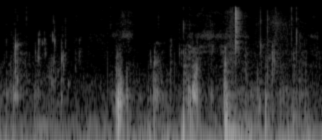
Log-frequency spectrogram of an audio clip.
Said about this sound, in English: Not a big opening to smell from, though, but here we go. Let's take a sip.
